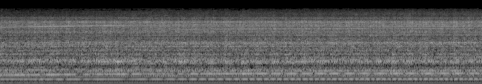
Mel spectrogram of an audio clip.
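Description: McMillan Electric 90-volt DC treadmill motor running free near its top speed, its bare shaft spinning with a steady whine. The pitch rises slightly in the first second, then holds.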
